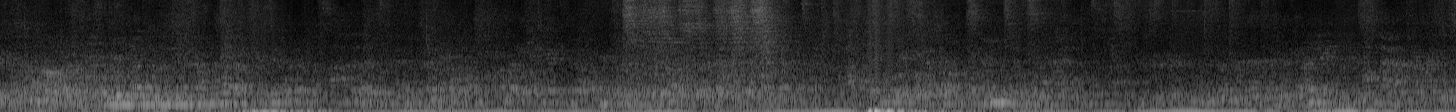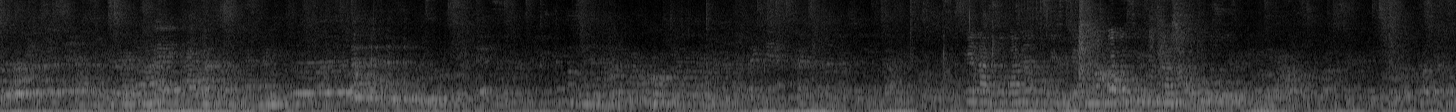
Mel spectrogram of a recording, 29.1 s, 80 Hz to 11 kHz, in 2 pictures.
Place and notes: Benito Juárez, Centro, León, Gto., Mexico - En las oficinas del registro civil.
In the civil registry offices.
I made this recording on august 29th, 2022, at 2:25 p.m.
I used a Tascam DR-05X with its built-in microphones.
Original Recording:
Type: Stereo
Esta grabación la hice el 29 de agosto 2022 a las 14:25 horas.
Usé un Tascam DR-05X con sus micrófonos incorporados.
